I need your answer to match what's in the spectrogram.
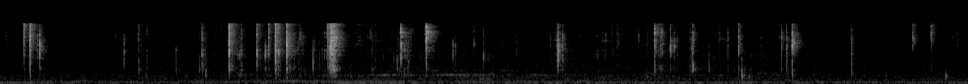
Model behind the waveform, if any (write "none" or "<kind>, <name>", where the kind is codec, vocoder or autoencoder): vocoder, BigVGAN v2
